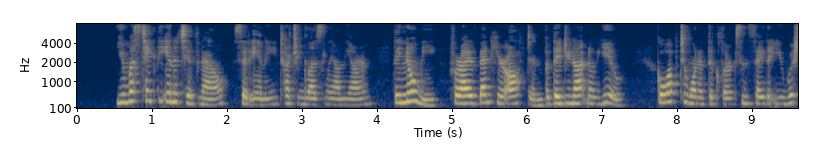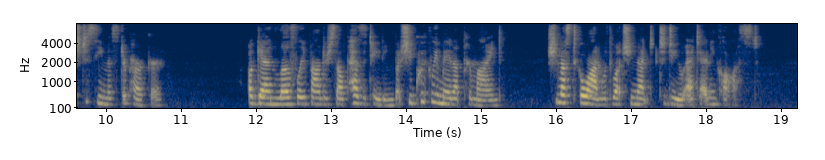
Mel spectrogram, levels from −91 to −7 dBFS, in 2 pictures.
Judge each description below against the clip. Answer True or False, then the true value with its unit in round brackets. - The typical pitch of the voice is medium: False (235 Hz)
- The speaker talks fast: True (220 wpm)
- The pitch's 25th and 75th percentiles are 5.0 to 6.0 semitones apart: False (3.7 semitones)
